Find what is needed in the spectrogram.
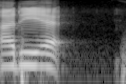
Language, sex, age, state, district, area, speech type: Tamil, female, 45-60, Tamil Nadu, Krishnagiri, rural, read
